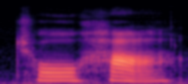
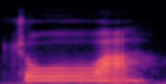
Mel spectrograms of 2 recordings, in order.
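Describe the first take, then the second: First: The h sound is pronounced strongly and clearly. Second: The h sound is softened and flows into the vowel. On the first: The speaker calls it wrong. "you might read them as 초하" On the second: The speaker calls it right. "Listen to my pronunciation of the word"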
